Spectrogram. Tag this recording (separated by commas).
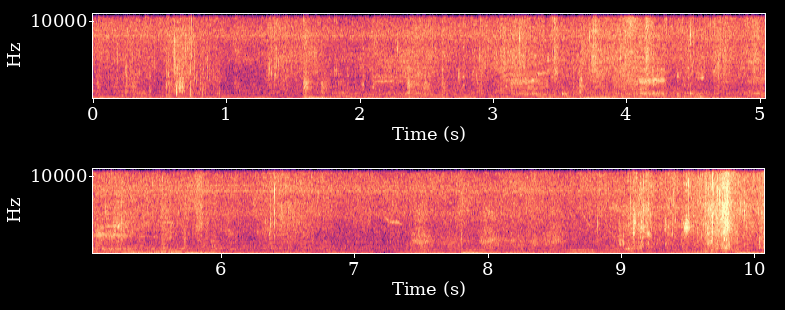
cheetah chirrup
